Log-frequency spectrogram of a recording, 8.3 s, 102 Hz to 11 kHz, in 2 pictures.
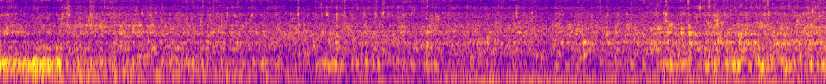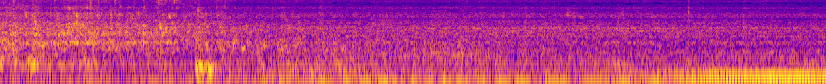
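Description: A 1949 Alamo Pottery toilet flushes with a steady rushing and trickling of water that stays loud and close, with a weak bowl rinse from a clogged rim or poor design.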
